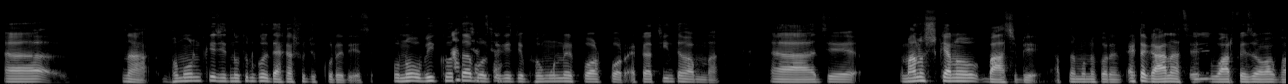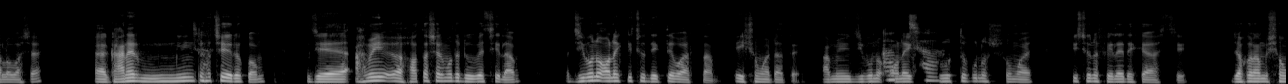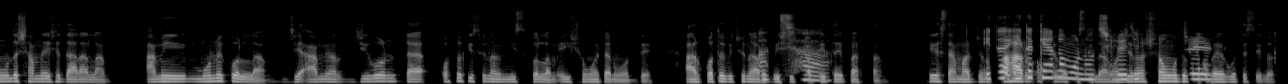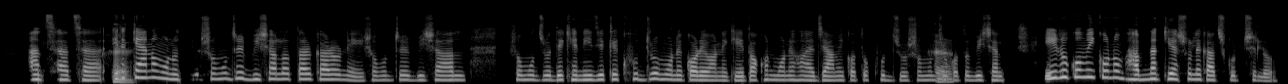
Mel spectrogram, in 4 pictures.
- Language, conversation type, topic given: Bengali, podcast, আপনার জীবনে সবচেয়ে বেশি পরিবর্তন এনেছিল এমন কোন ভ্রমণটি ছিল?
- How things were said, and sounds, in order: tapping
